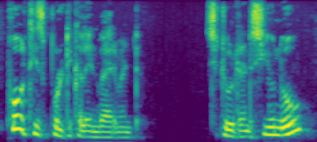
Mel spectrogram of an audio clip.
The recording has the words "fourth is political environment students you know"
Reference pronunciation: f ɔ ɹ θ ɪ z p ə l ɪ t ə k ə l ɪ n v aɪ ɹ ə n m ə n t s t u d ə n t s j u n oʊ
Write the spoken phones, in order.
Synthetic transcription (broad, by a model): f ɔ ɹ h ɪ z p ə l ɪ t ə k ə l ɪ n v aɪ ɹ ə n m ə n t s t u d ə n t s j u n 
